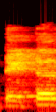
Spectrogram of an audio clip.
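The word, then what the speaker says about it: debt: और ये डेप्ट मत बोलना बेटा, जैसे हम लोग डेटर नहीं बोलते, डेप्टर नहीं बोलते, सॉरी, बी क्या रहता है डेटर में? साइलेंट। तो वैसे ही जब हम ये डेट बोलते हैं तो उसमें बी को हम प्रोनाउंस मतलब बोलते नहीं है, सीधा हम क्या बोलेंगे? डेट, नॉट डेप्ट।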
